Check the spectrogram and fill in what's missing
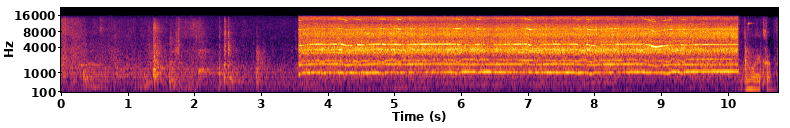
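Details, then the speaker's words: Steady high-pitched whine of a dental handpiece running for several seconds with a fine bur, finishing and polishing a bulk-fill resin composite restoration after removing excess, with brief handling sounds before it starts. "and then we remove the excess thereafter polish it with soft like this"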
